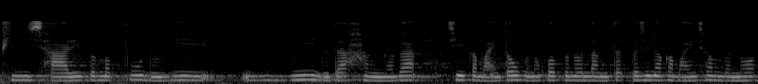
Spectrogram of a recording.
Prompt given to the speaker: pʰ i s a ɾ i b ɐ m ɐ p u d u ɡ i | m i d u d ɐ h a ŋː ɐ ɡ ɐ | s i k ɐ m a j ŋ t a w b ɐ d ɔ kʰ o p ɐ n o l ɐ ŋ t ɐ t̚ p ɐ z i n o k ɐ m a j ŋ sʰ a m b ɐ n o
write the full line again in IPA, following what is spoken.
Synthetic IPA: pʰ i s a ɾ i b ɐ m ɐ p u d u ɡ i | m i d u d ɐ h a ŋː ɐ ɡ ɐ | s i k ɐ m a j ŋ t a w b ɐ n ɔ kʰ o p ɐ n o l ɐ ŋ t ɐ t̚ p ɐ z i n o k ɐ m a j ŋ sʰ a m b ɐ n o

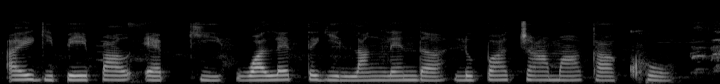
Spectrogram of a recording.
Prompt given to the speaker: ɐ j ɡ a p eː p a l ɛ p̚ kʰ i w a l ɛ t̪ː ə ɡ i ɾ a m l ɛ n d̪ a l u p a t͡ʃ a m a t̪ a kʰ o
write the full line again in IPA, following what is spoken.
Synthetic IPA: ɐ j ɡ i p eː p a l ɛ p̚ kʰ i w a l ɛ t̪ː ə ɡ i l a ŋ l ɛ n d̪ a l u p a t͡ʃ a m a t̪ a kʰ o

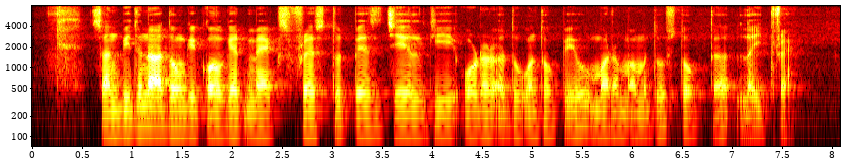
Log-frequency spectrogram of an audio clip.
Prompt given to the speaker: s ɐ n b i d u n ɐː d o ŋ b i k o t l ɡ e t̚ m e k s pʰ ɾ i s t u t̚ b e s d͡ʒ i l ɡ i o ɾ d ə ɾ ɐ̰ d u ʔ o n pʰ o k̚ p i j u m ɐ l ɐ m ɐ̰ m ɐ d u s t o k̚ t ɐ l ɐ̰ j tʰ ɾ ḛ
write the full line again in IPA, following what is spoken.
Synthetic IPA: s ɐ n b i d u n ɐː d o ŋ ɡ i k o l ɡ e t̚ m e k s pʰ ɾ e s t u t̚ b e s d͡ʒ e l ɡ i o ɾ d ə ɾ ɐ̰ d u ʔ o n tʰ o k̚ p i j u m ɐ ɾ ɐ m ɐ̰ m ɐ d u s t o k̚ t ɐ l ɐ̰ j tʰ ɾ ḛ

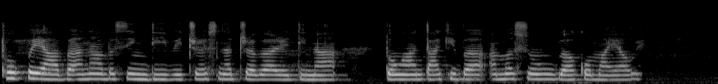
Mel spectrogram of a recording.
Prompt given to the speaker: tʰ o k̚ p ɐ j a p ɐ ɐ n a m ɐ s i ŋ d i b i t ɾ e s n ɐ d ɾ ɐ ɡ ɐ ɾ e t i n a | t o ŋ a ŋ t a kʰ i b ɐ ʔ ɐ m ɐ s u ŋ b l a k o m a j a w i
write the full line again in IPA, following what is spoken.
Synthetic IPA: tʰ o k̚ p ɐ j a b ɐ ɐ n a b ɐ s i ŋ d i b i t ɾ e s n ɐ t ɾ ɐ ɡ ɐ ɾ e t i n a | t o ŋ a n t a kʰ i b ɐ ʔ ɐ m ɐ s u ŋ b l a k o m a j a w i

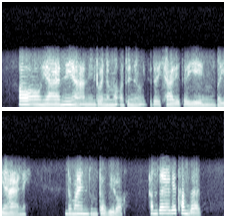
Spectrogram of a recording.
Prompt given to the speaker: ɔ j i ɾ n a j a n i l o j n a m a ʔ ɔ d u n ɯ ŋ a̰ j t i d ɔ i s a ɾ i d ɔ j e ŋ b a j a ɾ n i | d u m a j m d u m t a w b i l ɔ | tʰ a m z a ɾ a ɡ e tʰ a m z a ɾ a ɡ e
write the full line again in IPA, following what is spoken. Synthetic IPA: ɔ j a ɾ n i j a n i l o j n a m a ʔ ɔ d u n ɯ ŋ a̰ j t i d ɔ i s a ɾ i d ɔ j e ŋ b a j a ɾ n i | d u m a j n d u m t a w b i ɾ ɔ | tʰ a m z a ɾ a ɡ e tʰ a m z a ɾ a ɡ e

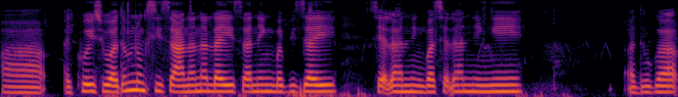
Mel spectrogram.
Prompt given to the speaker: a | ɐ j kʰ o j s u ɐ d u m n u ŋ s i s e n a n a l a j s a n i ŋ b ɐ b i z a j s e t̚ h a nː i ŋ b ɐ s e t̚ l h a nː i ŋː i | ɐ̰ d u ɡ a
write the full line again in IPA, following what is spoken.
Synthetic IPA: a | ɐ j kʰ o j s u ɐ d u m n u ŋ s i s a n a n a l a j s a n i ŋ b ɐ b i z a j s e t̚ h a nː i ŋ b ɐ s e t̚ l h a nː i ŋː i | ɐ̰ d u ɡ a

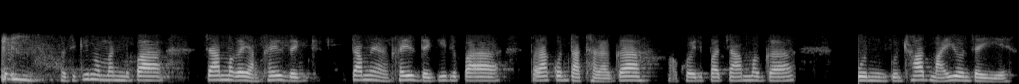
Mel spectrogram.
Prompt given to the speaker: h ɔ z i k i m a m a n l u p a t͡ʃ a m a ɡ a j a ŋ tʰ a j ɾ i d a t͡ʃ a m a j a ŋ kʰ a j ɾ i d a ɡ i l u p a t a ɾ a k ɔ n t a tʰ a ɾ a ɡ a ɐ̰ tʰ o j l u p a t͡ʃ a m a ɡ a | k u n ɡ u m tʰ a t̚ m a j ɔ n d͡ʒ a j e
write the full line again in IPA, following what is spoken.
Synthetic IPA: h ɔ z i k i m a m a n l u p a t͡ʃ a m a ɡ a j a ŋ kʰ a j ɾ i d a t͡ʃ a m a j a ŋ kʰ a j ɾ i d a ɡ i l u p a t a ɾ a k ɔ n t a tʰ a ɾ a ɡ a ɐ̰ kʰ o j l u p a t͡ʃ a m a ɡ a | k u n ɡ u n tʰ a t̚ m a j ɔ n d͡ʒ a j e

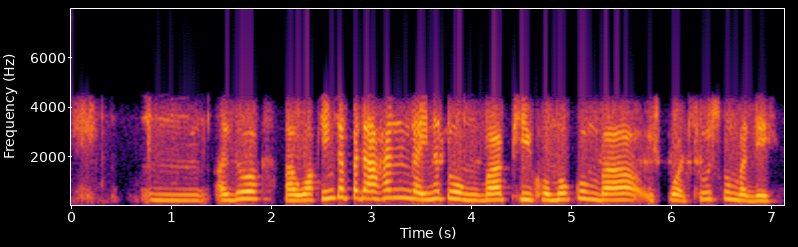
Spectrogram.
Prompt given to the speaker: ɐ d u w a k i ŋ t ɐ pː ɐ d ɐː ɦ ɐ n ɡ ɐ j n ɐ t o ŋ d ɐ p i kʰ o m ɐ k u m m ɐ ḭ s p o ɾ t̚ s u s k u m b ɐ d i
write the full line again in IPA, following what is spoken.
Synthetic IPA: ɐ d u w a k i ŋ t ɐ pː ɐ d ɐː ɦ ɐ n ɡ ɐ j n ɐ t o ŋ b ɐ pʰ i kʰ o m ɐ k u m b ɐ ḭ s p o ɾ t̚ s u s k u m b ɐ d i

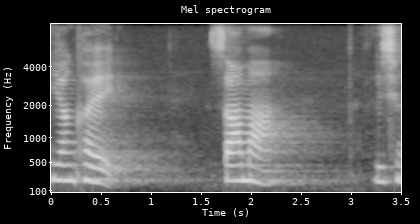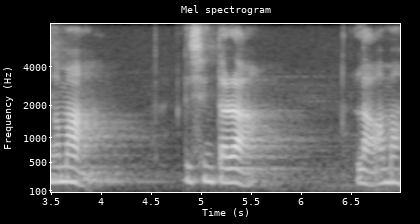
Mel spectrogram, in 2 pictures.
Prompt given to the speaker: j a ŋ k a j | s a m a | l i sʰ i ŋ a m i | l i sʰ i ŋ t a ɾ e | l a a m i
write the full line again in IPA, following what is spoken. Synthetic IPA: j a ŋ kʰ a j | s a m a | l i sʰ i ŋ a m a | l i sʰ i ŋ t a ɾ a | l a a m a

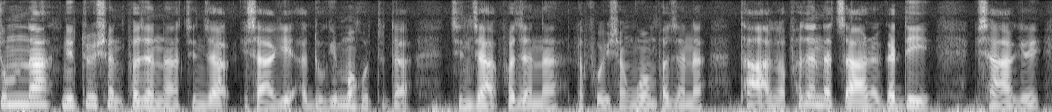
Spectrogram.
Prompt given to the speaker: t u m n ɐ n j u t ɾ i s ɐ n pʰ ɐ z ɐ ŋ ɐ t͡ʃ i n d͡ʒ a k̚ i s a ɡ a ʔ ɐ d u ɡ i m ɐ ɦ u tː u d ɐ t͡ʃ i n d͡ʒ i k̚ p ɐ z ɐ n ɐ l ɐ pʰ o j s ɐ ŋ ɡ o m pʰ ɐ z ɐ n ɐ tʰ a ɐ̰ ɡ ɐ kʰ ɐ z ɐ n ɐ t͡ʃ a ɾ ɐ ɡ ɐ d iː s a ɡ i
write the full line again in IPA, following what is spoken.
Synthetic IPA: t u m n ɐ n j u t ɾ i s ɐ n pʰ ɐ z ɐ n ɐ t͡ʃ i n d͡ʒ a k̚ i s a ɡ i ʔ ɐ d u ɡ i m ɐ ɦ u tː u d ɐ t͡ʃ i n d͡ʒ a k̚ pʰ ɐ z ɐ n ɐ l ɐ pʰ o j s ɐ ŋ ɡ o m pʰ ɐ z ɐ n ɐ tʰ a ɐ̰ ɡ ɐ pʰ ɐ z ɐ n ɐ t͡ʃ a ɾ ɐ ɡ ɐ d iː s a ɡ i

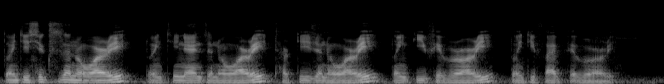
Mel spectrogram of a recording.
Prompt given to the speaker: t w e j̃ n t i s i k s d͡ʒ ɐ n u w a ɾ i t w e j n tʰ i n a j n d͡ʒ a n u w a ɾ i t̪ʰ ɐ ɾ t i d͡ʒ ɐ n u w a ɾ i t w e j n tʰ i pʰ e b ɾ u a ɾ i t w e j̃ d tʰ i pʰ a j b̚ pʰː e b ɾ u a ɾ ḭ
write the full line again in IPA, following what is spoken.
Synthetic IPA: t w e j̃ n t i s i k s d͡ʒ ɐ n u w a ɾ i t w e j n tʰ i n a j n d͡ʒ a n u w a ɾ i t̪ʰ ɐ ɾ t i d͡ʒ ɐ n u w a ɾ i t w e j n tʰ i pʰ e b ɾ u a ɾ i t w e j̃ n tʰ i pʰ a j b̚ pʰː e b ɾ u a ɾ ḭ

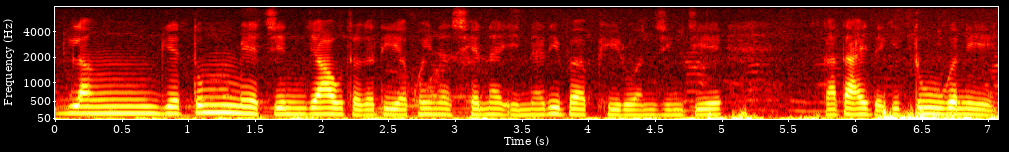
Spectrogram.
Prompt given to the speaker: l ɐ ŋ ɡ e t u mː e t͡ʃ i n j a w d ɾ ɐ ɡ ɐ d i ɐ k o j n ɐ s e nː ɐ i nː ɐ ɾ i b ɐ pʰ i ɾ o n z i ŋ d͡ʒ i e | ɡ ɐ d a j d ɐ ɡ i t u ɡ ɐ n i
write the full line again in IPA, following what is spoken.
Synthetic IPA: l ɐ ŋ ɡ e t u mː e t͡ʃ i n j a w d ɾ ɐ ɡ ɐ d i ɐ kʰ o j n ɐ s e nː ɐ i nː ɐ ɾ i b ɐ pʰ i ɾ o n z i ŋ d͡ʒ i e | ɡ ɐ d a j d ɐ ɡ i t u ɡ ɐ n i

